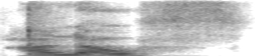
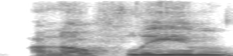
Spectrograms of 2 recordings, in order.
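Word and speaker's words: הנופלים: Umem shaltacha b'chol dor vador somech Adonai l'chol hanav We decided it's gonna be an O. han I know, hanoflim right, hanoflim v'zokef l'kol hachfufim right.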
